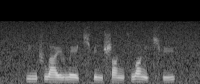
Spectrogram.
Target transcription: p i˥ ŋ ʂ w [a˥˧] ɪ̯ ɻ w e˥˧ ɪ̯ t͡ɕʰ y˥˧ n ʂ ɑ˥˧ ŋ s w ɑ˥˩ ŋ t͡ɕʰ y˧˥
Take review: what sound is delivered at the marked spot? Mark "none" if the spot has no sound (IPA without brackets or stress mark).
a˥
